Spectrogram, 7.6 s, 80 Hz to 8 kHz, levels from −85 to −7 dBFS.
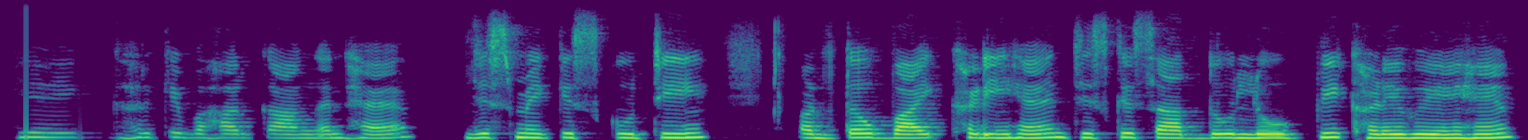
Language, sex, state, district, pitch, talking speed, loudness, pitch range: Hindi, female, Uttarakhand, Uttarkashi, 220 Hz, 190 wpm, -20 LUFS, 210-235 Hz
